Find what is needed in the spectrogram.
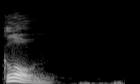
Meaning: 1. clown 2. irresponsible person, who states unfounded claims, often thoughtless or careless
- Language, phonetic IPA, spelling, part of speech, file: Russian, [ˈkɫoʊn], клоун, noun, Ru-клоун.ogg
